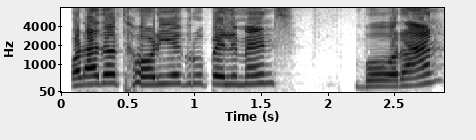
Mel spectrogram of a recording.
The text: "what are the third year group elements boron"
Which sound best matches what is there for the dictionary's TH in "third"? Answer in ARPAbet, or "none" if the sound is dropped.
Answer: T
